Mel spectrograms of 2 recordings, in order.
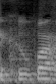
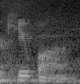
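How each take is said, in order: First: Coupon said "KOO-pon"; coupon without y. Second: Coupon said "KYOO-pon". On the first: Friend wondering which he says, coupon as "KOO-pon". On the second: Friend weighing the alternative, coupon as "KYOO-pon". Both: Shown as a demonstration. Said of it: "Do I say coupon or coupon?".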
